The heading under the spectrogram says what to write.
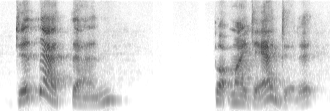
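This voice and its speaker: A woman at a fairly slow pace, with vocal fry and very wide pitch swings. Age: 60s. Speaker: class participant. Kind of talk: class discussion.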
